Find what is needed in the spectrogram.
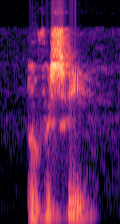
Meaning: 1. To survey, look at something in a wide angle 2. To supervise, guide, review or direct the actions of a person or group 3. To inspect, examine 4. To fail to see; to overlook, ignore
- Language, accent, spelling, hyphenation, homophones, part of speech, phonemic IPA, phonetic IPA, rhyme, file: English, Southern England, oversee, over‧see, oversea, verb, /ˌəʊ.vəˈsiː/, [ˌəʊ̯.vəˈsiː], -iː, LL-Q1860 (eng)-oversee.wav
